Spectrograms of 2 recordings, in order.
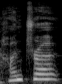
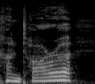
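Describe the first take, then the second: First: The name is said with two syllables. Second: The name is said with three syllables. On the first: The speaker calls it wrong. "In the past, I was calling her Huntra" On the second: The speaker calls it right. "It's actually Huntara"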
